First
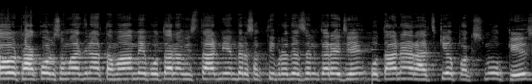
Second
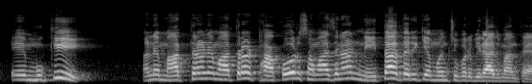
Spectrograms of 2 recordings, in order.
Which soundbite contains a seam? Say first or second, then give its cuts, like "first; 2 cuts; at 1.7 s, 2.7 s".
first; 1 cut; at 3.7 s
